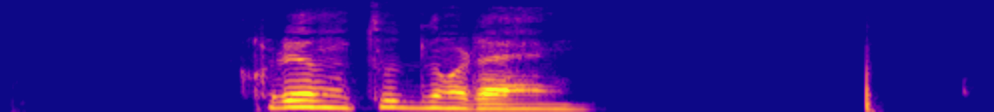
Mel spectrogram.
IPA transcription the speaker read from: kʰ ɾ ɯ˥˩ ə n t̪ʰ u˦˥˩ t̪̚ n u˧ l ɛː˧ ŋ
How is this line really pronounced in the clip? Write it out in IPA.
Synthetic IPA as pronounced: kʰ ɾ ɯ˥˩ ə ŋ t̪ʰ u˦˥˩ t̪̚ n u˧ ɾ ɛː˧ ŋ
